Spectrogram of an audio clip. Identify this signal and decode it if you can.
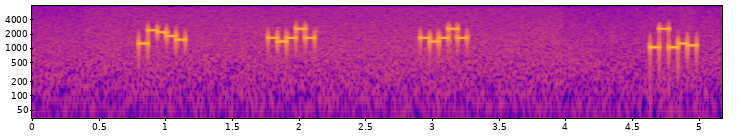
Five-tone selective call (ZVEI), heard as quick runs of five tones, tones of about 70 ms. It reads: 30975 64666 64666 11132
